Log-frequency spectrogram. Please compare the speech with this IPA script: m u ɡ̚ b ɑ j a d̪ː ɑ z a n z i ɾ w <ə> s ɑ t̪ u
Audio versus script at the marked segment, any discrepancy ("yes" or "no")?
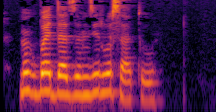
no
